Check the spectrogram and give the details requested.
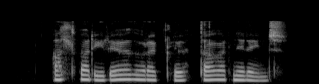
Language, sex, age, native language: Icelandic, female, 13, Polish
